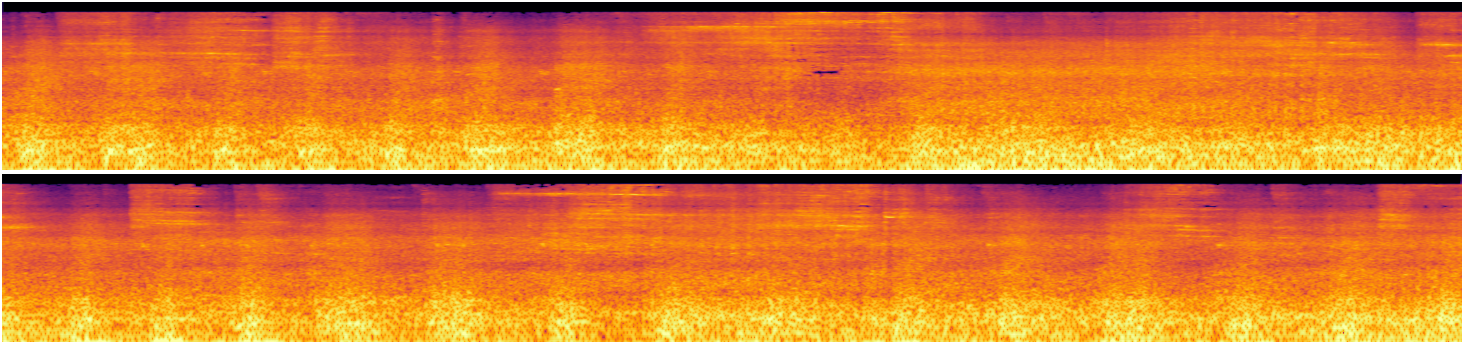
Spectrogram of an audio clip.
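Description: Double-stack intermodal freight train's container well cars rolling past: a steady rumble of steel wheels on rail, with repeated clacks over rail joints and thin, high squeals from the wheels coming and going.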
